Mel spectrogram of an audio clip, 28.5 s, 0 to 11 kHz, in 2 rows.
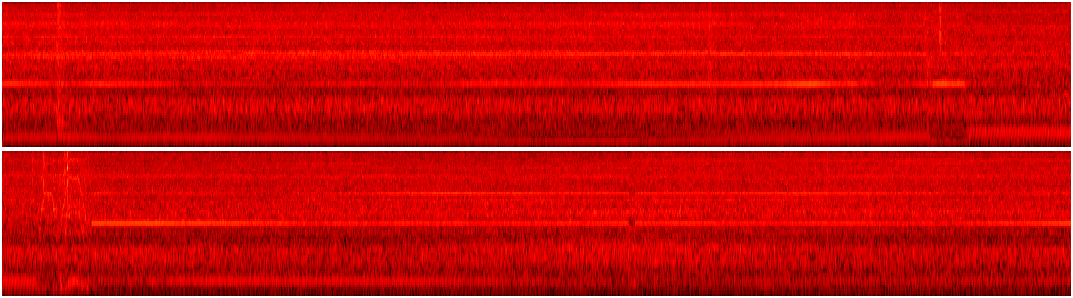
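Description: Creality Ender 3 3D printer's stepper motors whining in steady tones as the machine moves its axes at the start of a print, with the pitch changing twice a little over halfway through. A steady fan hiss runs underneath.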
